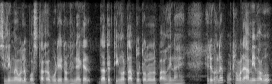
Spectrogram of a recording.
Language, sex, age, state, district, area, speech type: Assamese, male, 30-45, Assam, Charaideo, rural, spontaneous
